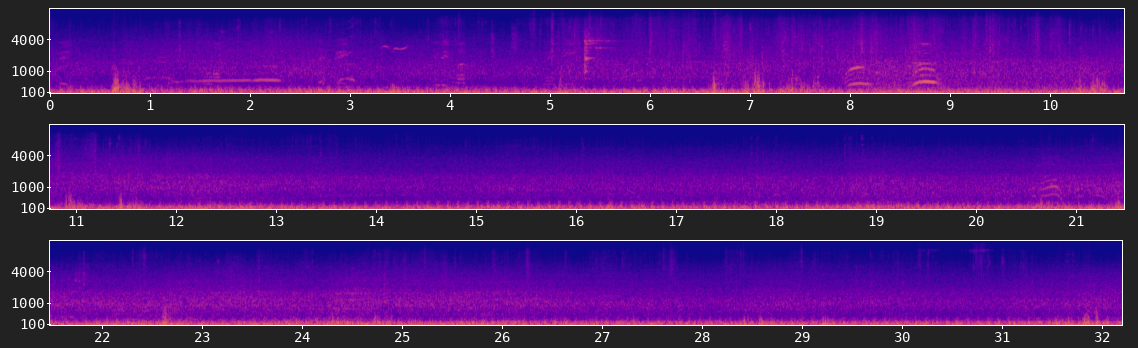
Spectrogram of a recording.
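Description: Steady low rumble of wind on the microphone in an open field, with faint distant voices in the first part and occasional light clicks.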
